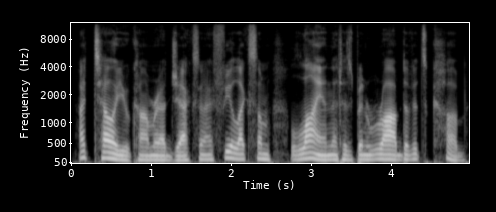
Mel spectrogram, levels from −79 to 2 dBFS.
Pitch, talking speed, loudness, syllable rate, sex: 110 Hz, 205 wpm, -19 LUFS, 4.6 syllables/s, male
